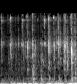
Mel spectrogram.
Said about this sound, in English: Our dual typing action.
